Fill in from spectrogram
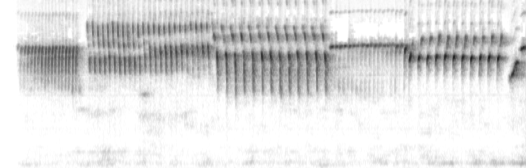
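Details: Melodic timbrado canary song made of smooth connected trills that shift pitch every second or so, some rapid and rattling, others sustained and even, with faint low hum underneath.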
